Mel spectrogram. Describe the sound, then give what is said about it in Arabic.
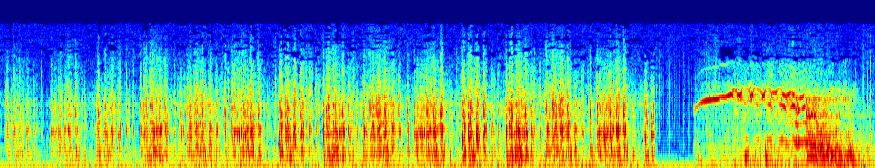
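A horse gallops with a rider, hoofbeats pounding steadily for several seconds. After a brief pause comes a loud whinny that climbs and then trails downward. “لاح له فارس على جواد وهو ينهب به الأرض ويغريه على الركض ويتجه به إليه ويقبل عليه.”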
